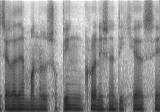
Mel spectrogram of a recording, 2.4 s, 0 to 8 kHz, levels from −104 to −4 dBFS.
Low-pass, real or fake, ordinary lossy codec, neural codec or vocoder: none; fake; none; codec, 16 kHz, about 1 kbps, DyCAST, with the encoder's durations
